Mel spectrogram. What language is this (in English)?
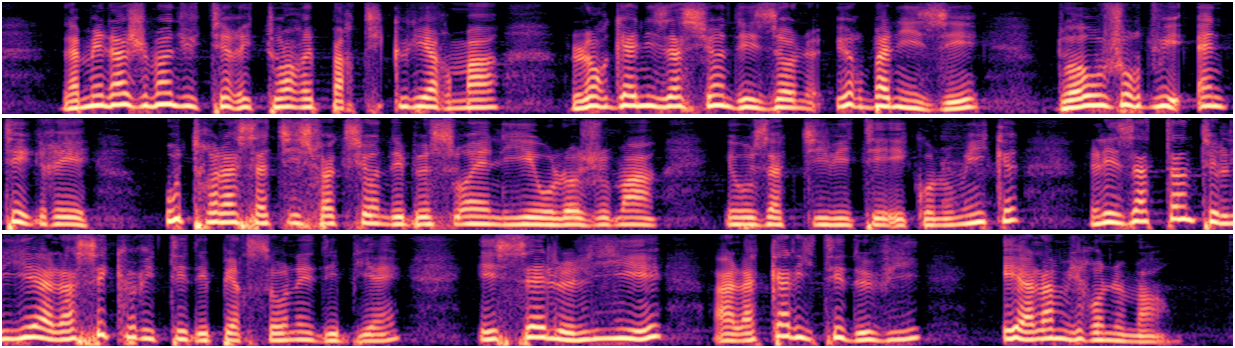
French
